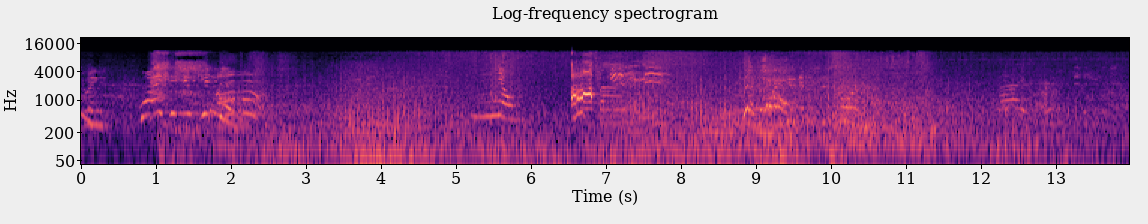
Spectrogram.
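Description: A helicopter's rotor thumps and whirs close by.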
